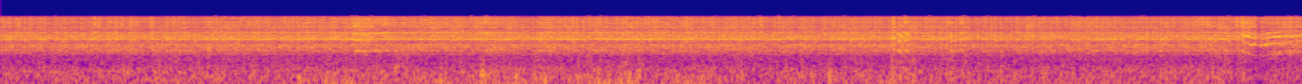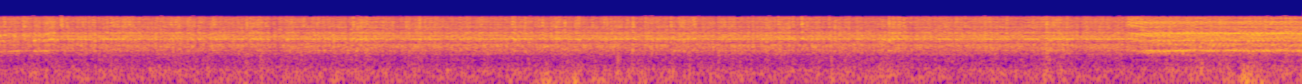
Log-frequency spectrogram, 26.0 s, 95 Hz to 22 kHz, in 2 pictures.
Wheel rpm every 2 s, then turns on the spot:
230, 230, 230, 230, 240, 230, 220, 230, 240, 230, 230, 230, 210.
none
